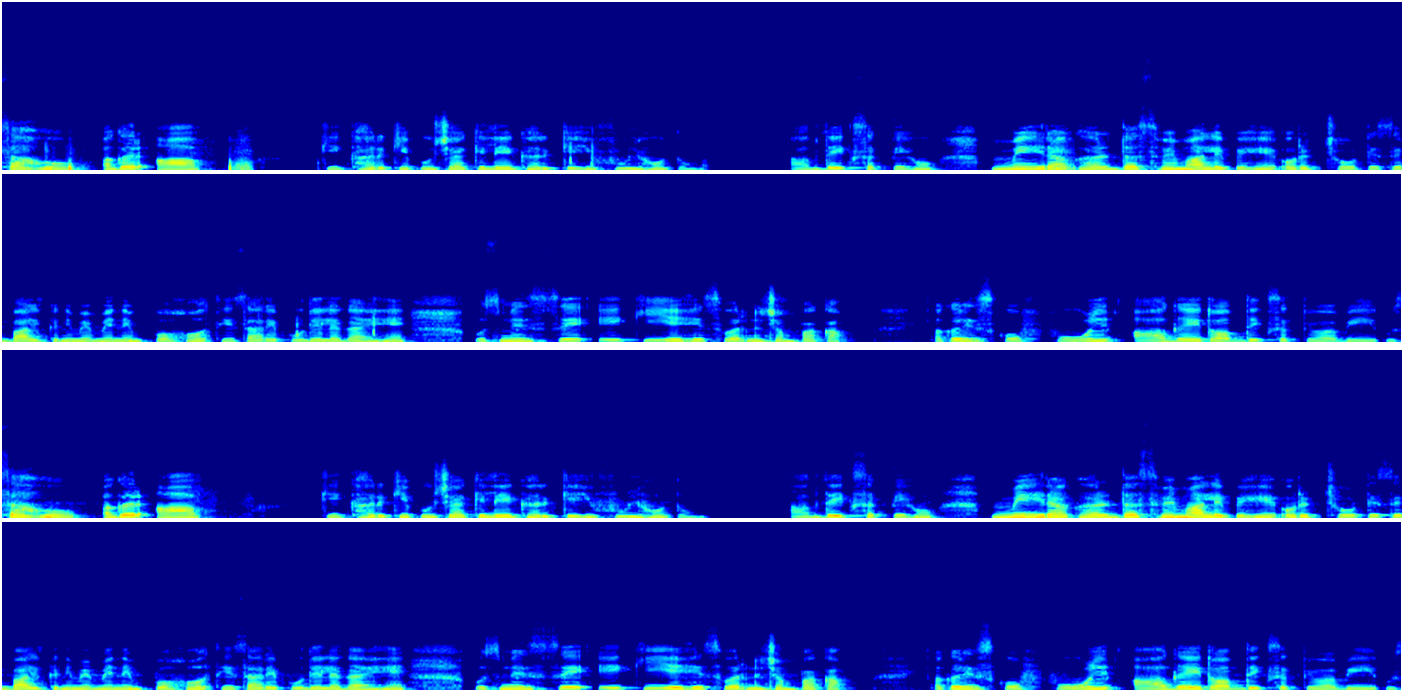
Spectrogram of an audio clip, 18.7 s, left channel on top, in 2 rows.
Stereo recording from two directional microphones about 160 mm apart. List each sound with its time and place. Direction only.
0.0 s a woman's voice: 20° right (ahead or behind)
